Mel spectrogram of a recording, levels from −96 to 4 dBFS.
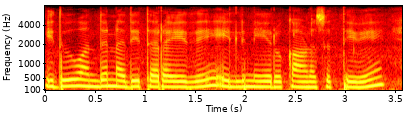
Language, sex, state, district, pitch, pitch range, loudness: Kannada, female, Karnataka, Bidar, 200 Hz, 190-215 Hz, -13 LUFS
